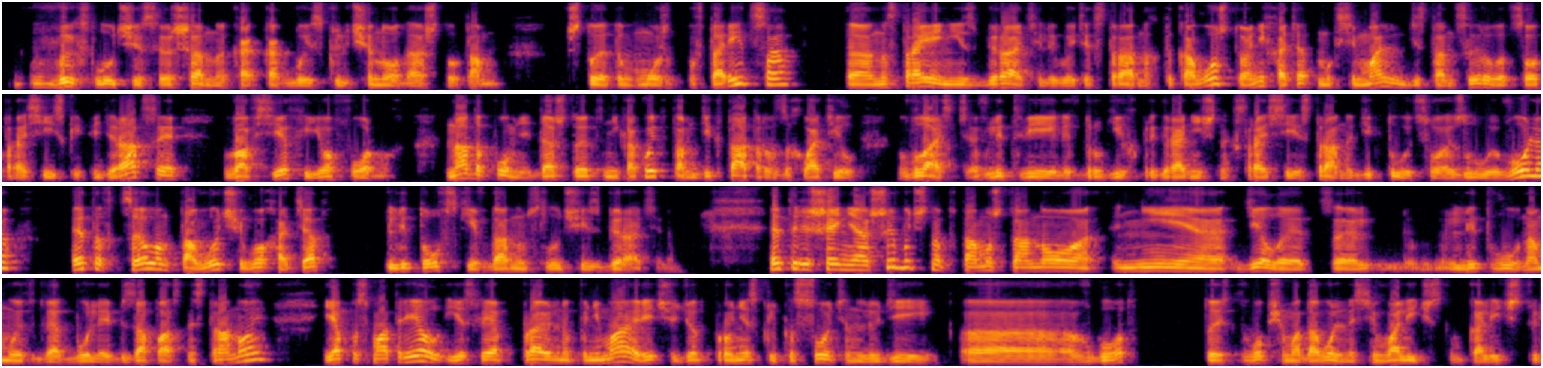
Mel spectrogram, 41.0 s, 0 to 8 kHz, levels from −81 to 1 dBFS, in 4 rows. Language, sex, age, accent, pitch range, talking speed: Russian, male, 30-49, native, 90-115 Hz, 155 wpm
